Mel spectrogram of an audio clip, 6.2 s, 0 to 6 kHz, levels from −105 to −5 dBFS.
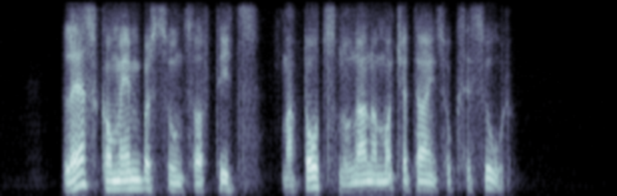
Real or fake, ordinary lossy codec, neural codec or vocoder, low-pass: fake; Opus, 32 kbps; codec, 16 kHz in and 24 kHz out, 0.9 kbps, LongCat-Audio-Codec, fine tuned four codebook decoder; 5.4 kHz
